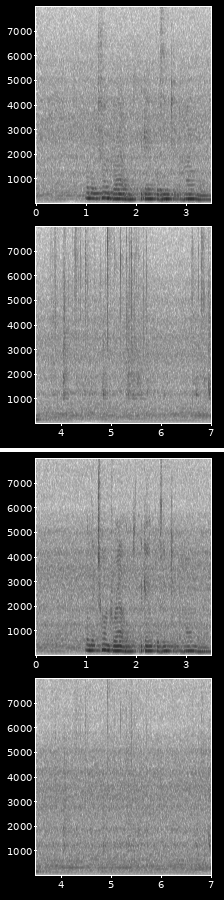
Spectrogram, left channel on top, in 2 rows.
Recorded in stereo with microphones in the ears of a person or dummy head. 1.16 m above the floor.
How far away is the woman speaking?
About 1.0 m.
